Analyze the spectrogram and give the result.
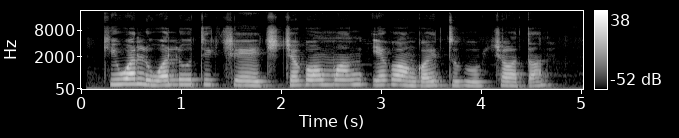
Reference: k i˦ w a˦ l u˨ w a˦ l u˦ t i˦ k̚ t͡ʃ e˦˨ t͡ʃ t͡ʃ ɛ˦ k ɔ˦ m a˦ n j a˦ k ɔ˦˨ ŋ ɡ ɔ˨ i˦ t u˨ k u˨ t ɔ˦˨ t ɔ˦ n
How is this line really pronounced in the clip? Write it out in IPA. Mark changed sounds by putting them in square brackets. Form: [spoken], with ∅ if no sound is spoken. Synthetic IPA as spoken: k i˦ w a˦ l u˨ w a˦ l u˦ t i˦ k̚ t͡ʃ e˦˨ t͡ʃ t͡ʃ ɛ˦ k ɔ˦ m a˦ [ŋ] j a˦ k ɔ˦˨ ŋ ɡ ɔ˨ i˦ t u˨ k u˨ [t͡ʃ] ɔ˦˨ t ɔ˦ n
